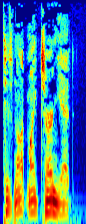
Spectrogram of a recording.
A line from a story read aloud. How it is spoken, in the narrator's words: groaned Cap'n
